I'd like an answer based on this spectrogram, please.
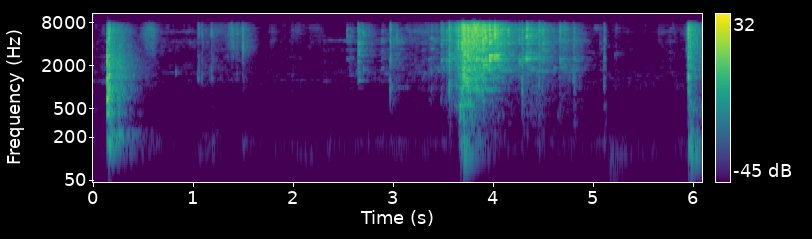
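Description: Hands handling plastic-wrapped board and paper on a tabletop: a sharp knock just after the start, about a second of crisp crackling rustle midway, and another knock near the end.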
